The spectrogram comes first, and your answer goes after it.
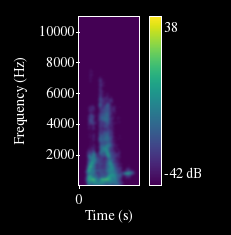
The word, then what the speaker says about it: Odile: do you say your last name oh duck ordeal i'm an ordeal just married into the box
